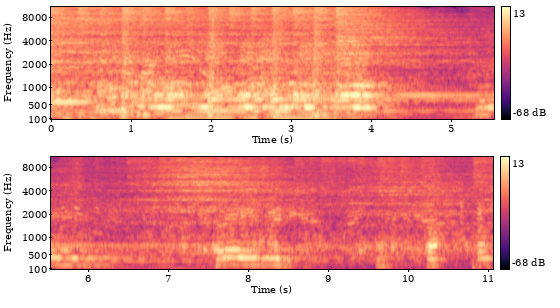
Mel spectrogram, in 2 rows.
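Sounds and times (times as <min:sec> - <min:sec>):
held vocal notes: 0:00.0 - 0:11.0.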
